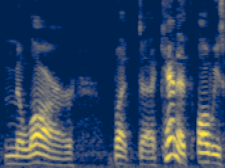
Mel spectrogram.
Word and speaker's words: Millar: Now, she pronounced her last name, her married name, the way it was spelled, Millar, but Kenneth always pronounced it Miller.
